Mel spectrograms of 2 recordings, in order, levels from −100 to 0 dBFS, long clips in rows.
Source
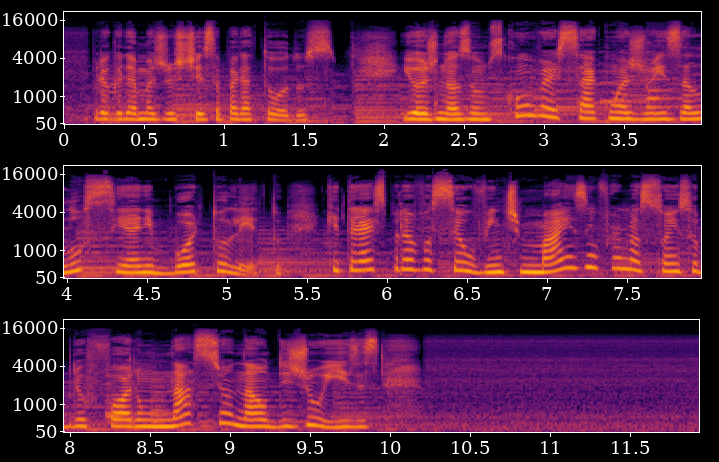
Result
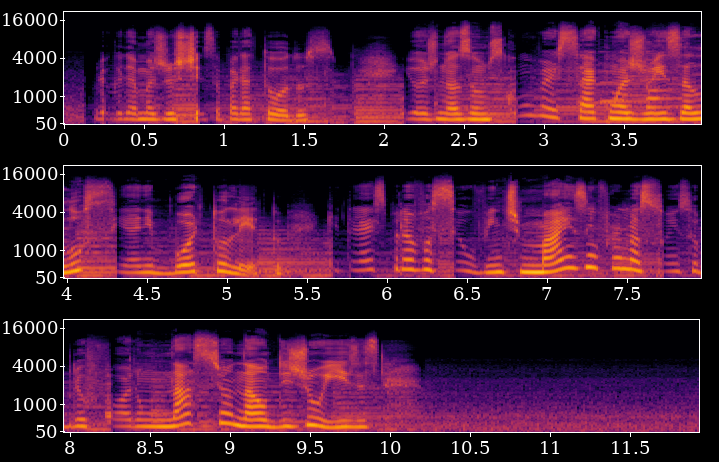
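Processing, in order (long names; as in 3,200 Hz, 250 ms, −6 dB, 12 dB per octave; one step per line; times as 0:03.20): low-pass that shuts in the quiet parts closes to 910 Hz, open at −19.5 dBFS
volume swells 541 ms
level +2.5 dB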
